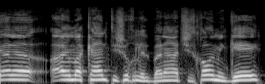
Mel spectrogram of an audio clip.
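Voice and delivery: ordinary talk

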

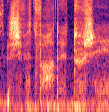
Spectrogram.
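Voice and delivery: sweet whispered seductive voice; honeyed little voice. Shown as a demonstration. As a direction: coo it in a syrupy whisper. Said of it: "Avec une petite voix mielleuse".

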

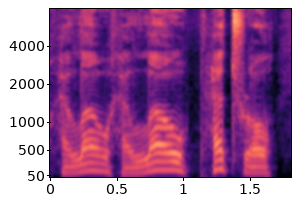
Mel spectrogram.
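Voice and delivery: ordinary delivery

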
